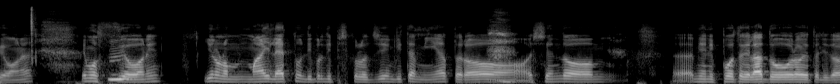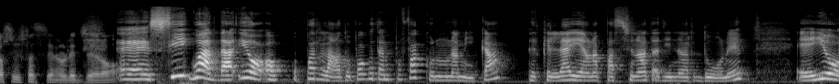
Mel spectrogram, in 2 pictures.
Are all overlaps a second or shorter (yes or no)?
yes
